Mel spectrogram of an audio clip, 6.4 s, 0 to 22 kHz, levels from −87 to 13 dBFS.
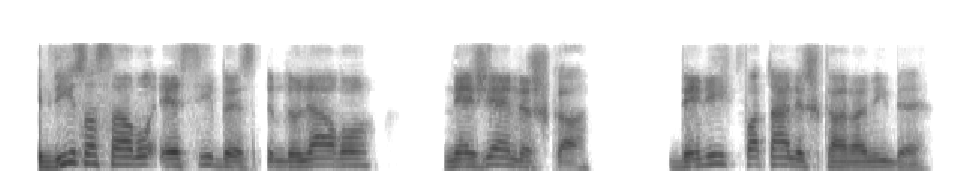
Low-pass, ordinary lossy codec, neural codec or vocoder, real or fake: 7.2 kHz; AAC, 32 kbps; codec, 16 kHz, 1 kbps, X-Codec, HuBERT features, trained on general audio; fake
